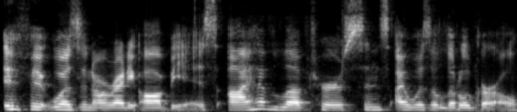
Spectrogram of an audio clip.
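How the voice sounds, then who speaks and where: Here a woman speaks with an American accent at a moderate pace. Her medium pitch follows a fairly even intonation. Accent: American accent picked up in Canada. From South Africa. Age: 20s. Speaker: social media influencer. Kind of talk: get-ready-with-me vlog talk. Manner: casual, chatty.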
